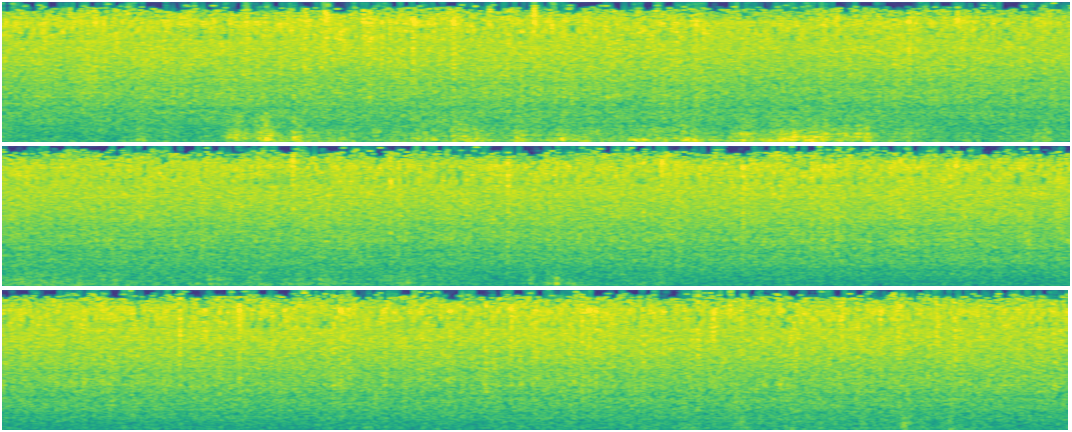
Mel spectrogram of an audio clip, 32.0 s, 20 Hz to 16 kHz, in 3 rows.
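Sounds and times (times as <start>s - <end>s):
steady rain falling: 0.0s - 32.0s.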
